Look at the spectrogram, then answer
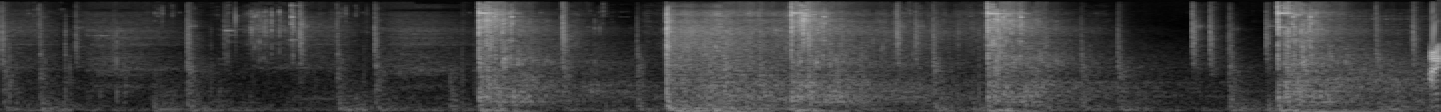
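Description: Rapid bursts of gunfire in the video game Control, a series of loud, sharp volleys and repeated shots spread irregularly across the scene, with no speech.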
